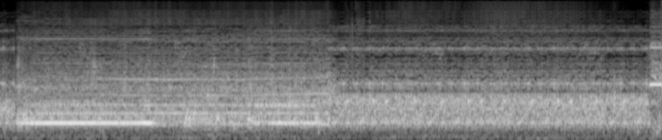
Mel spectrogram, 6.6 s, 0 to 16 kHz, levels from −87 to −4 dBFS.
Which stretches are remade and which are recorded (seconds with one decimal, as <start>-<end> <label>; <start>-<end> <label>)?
0.0-6.6 recorded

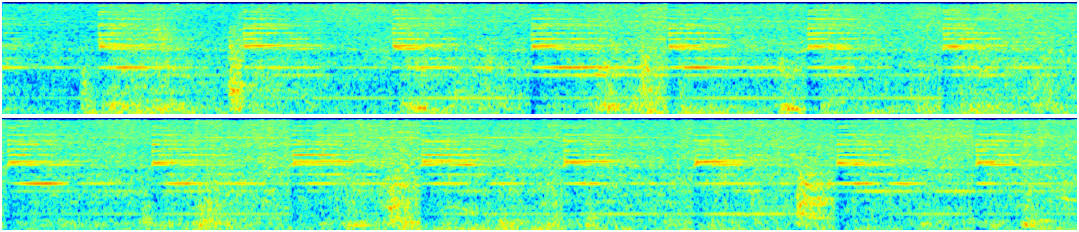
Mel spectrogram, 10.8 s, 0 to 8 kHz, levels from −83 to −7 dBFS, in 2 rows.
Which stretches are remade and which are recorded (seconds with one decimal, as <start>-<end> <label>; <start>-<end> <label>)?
0.0-2.9 recorded; 2.9-3.4 remade; 3.4-10.8 recorded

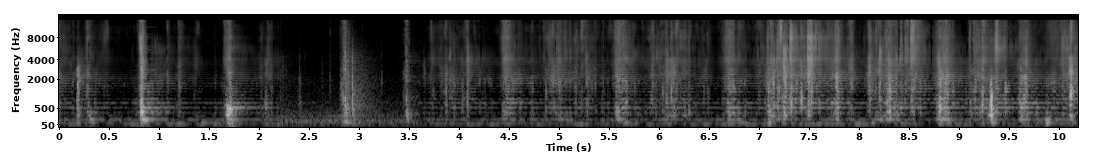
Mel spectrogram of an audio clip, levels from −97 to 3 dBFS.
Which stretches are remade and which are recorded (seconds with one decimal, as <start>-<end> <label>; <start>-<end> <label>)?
0.0-2.2 remade; 2.2-3.6 recorded; 3.6-10.2 remade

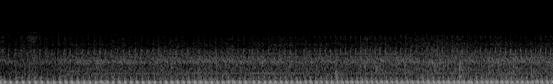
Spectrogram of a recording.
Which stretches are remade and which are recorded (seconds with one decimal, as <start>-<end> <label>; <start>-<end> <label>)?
0.0-2.5 remade; 2.5-5.5 recorded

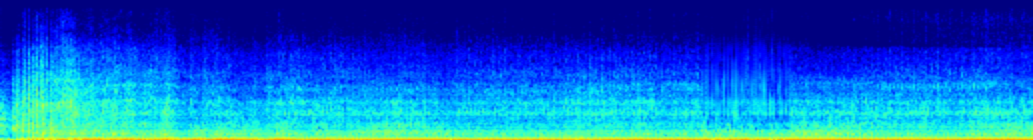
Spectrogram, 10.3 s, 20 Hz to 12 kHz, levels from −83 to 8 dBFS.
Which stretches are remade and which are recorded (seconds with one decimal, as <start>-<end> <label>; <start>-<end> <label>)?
0.0-7.0 recorded; 7.0-7.9 remade; 7.9-10.3 recorded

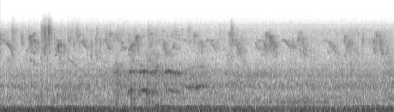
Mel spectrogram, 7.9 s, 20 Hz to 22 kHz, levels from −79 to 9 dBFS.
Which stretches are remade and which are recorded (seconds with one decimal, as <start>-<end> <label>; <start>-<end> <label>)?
0.0-7.9 recorded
